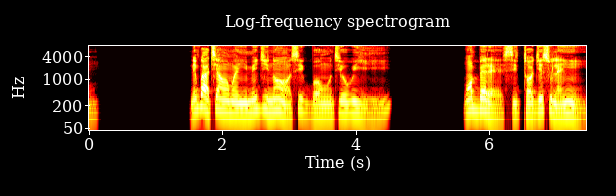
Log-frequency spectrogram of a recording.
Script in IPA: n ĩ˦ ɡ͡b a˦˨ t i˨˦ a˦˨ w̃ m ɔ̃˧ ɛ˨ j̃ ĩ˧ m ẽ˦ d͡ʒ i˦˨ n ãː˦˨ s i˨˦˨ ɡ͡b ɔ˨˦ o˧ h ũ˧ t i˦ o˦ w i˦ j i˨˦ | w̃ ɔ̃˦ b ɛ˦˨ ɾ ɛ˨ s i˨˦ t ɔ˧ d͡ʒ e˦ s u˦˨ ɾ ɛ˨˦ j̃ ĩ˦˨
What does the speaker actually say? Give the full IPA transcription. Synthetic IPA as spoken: n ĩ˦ ɡ͡b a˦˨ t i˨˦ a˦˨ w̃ m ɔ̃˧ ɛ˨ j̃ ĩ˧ m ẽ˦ d͡ʒ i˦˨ n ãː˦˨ s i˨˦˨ ɡ͡b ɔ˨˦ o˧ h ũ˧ t i˦ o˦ w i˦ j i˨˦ | w̃ ɔ̃˦ b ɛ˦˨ ɾ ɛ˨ s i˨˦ t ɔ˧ d͡ʒ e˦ s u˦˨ l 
